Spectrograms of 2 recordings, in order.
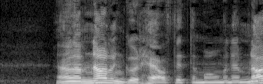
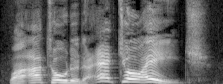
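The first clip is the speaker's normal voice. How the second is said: loud punchline setup; 7 semitones higher, 6 dB louder than usual. Acted. Punchline build.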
